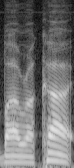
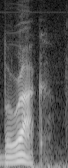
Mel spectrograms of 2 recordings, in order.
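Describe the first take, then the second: First: The last syllable is said separately, ending in a vowel. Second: The last two sounds join, ending in a consonant. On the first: The speaker calls it wrong. "instead of Baraka" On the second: The speaker calls it right. "it would be Barak. Why? Because these last two letters, the Ra and the Ka, are connected"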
